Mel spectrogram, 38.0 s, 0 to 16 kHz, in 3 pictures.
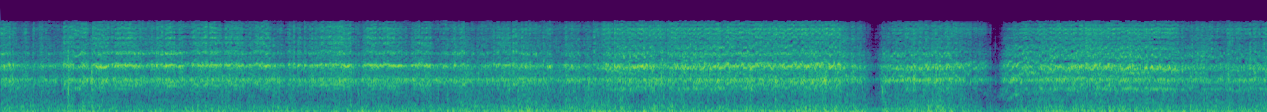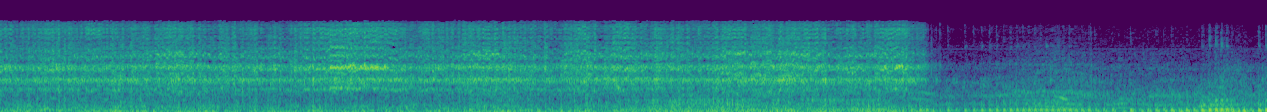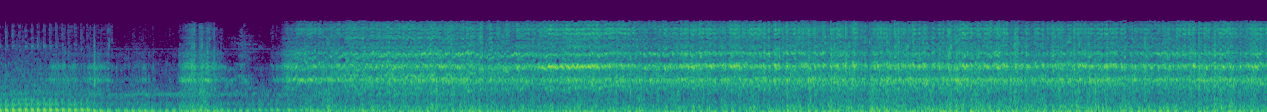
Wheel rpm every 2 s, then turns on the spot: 230, 230, 230, 200, 120, 170, 200, 190, 200, 200, 180, 0, 0, 20, 140, 210, 230, 230, 230.
26-28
